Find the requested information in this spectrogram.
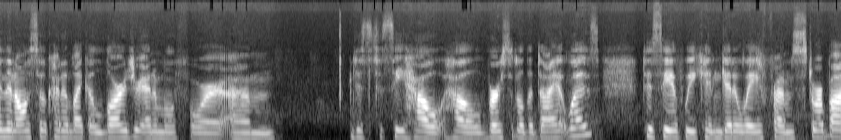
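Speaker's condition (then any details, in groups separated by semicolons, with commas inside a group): No condition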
